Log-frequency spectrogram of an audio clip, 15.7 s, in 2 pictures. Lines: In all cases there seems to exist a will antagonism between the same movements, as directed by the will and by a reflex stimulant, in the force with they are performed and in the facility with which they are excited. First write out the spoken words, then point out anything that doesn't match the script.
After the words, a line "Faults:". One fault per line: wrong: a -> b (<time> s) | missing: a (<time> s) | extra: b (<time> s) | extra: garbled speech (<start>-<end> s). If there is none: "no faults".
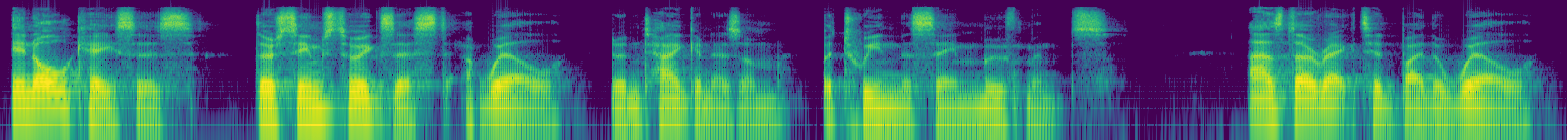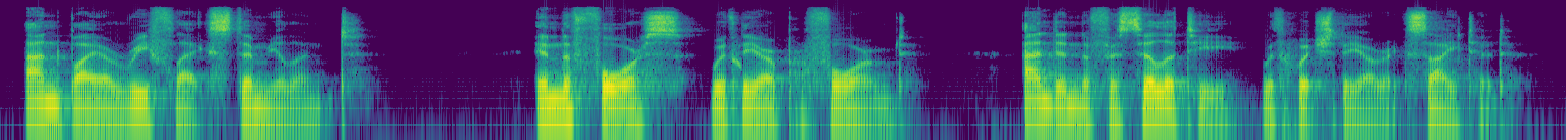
In all cases there seems to exist a will antagonism between the same movements, as directed by the will and by a reflex stimulant, in the force with they are performed and in the facility with which they are excited.
Faults:
no faults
